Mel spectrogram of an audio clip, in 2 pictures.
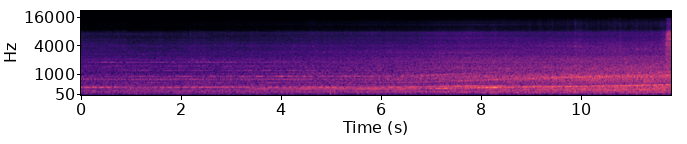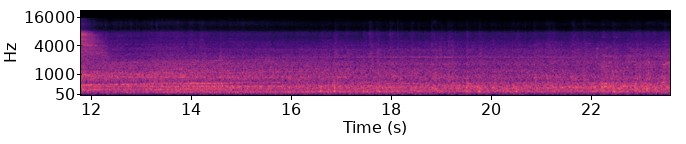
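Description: SNCF class BB 36000 (E436) electric locomotive hauling a freight train of container flat wagons, its traction motors whining and rising steadily in pitch as it gathers speed, growing louder as it comes past. About halfway through there is a short hiss, and the rolling and clatter of the loaded wagons takes over.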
